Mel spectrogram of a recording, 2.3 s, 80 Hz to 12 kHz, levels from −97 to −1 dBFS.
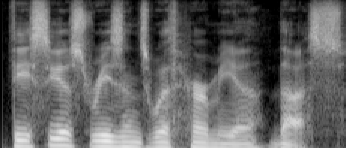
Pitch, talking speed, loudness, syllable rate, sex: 110 Hz, 130 wpm, -17 LUFS, 3.6 syllables/s, male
